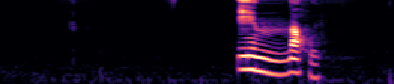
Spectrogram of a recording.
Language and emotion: Russian, neutral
